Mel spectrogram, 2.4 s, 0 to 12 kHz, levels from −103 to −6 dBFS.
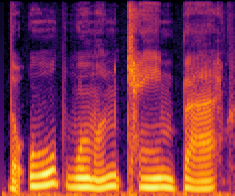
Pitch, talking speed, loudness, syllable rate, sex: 160 Hz, 130 wpm, -14 LUFS, 2.9 syllables/s, male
